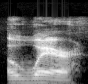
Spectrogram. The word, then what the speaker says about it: aware: to the word aware make sure to pronounce an oo sound here A A aware aware aware there you go mhm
